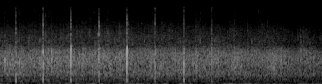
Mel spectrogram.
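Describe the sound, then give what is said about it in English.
Applause from a church audience at the North Garnett campus welcoming other campuses, a steady, fairly soft patter of clapping with a few sharper claps standing out. “So if you would, here at North Garnett, put your hands together, welcome them to our conversation this morning.”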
